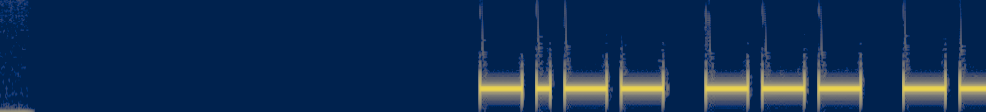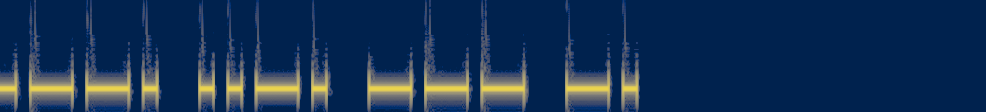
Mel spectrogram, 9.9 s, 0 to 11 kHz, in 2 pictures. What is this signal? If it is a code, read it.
Morse code, heard as a keyed tone, about 17 wpm, 700 Hz. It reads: YO9FON
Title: DXCC-100 Call Signs - 6 Characters - 17wpm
